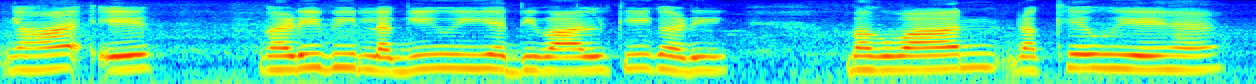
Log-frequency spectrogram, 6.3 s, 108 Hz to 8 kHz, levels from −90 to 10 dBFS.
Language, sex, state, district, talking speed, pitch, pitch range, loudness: Hindi, female, Madhya Pradesh, Umaria, 135 wpm, 235 Hz, 225-250 Hz, -14 LUFS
